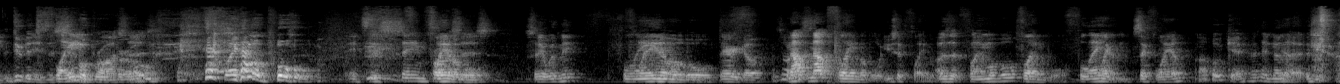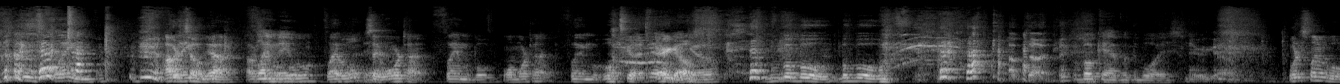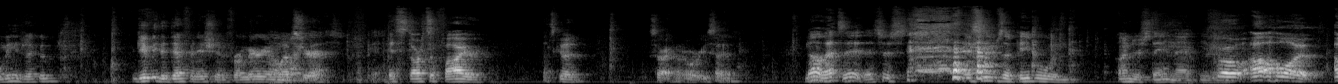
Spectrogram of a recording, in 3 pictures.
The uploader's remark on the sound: Microphones didn't record, so we used camera audio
